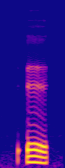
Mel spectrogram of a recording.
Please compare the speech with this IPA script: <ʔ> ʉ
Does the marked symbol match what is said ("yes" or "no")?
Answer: yes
